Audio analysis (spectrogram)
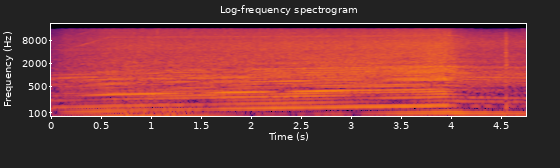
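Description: A Porsche Panamera Turbo in Forza Horizon 3 accelerates hard in the game, its engine note rising steadily and loudly through the revs, then dropping off near the end with no voices over it.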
